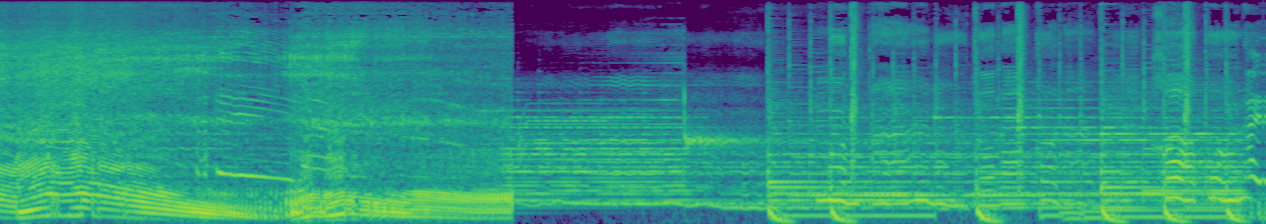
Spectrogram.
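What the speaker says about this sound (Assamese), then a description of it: "আপোনালোকে এবাৰ একজছৰ চাউণ্ডটো শুনিব দেই" A motorcycle exhaust revs loudly up close, rising and falling engine tones followed by a throbbing idle with sharp repeated pops, no talking heard.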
